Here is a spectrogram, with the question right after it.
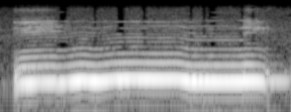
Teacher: نون کے اوپر تشدید آیا تو نون پہ تشدید آتے ہی میں نے نون کو غنہ کیا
